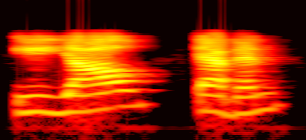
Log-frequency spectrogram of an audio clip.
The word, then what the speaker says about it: Eyal Evan: His name is spelled E-Y-A-L, and the last name E-V as in Victor, A-N as in Nancy, Eyal Evan.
